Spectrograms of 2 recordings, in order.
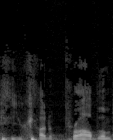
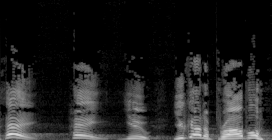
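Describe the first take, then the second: First: Much softer, lower replay of the challenge; quiet self-mocking echo. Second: Higher, louder confrontation; loud challenge. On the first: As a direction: mutter it back at yourself, embarrassed. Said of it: "Stupid, stupid". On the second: Retold or imitated. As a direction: square up and call him out. Pastor confronts the college boy.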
